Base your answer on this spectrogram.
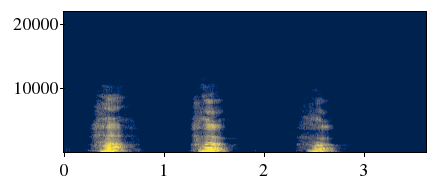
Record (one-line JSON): {"exhalation_length": "3.6 s", "exhalation_amplitude": 26366, "exhalation_signal_mean_std_ratio": 0.33, "survey_phase": "beta (2021-08-13 to 2022-03-07)", "age": "65+", "gender": "Male", "wearing_mask": "No", "symptom_none": true, "smoker_status": "Never smoked", "respiratory_condition_asthma": false, "respiratory_condition_other": false, "recruitment_source": "REACT", "submission_delay": "1 day", "covid_test_result": "Negative", "covid_test_method": "RT-qPCR"}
